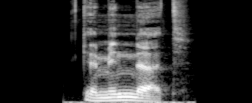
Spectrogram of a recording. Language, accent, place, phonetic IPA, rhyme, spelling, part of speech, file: German, Germany, Berlin, [ɡəˈmɪndɐt], -ɪndɐt, gemindert, verb, De-gemindert.ogg
- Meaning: past participle of mindern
